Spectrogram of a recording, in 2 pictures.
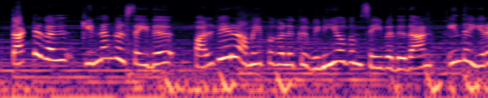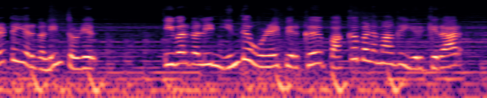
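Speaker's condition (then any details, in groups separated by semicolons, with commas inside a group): No condition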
